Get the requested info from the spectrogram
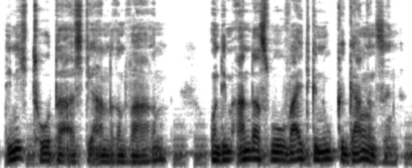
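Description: An actor playing a writer's brooding inner voice in a grave, contemplative literary monologue. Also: male voice, lowish voice, fast talker. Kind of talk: literary monologue in audio drama. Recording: clear music behind the voice.

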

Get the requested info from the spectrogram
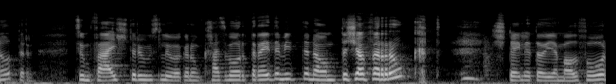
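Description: A woman's voice: fairly high pitch, fairly bright tone. An actress with a Swiss German accent playing a talkative, good-humoured married woman in a 1950s radio comedy. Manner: chatty.

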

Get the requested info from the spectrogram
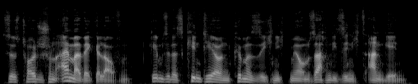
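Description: A man's voice: mid-range voice, fairly quick, pushed and bright, dry recording, clean studio sound, voice pushed up. A man voicing a domineering, furious woman in charge of a children's home, barking clipped commands in an audiobook story. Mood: indignant, furious.

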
